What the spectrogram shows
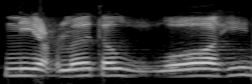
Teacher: تا کے زبر کو لام جلالہ کے ساتھ ملاتے ہوئے لام جلالہ کو پر یعنی موٹا کر کے پڑھیں گے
